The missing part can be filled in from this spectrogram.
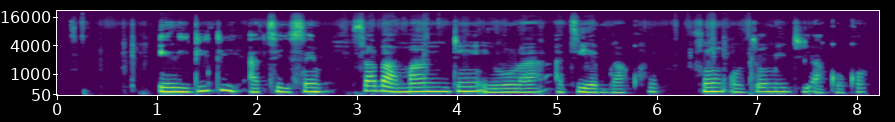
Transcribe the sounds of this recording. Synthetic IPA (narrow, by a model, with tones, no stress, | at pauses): e˨ɾi˨di˨˦di˦˨a˨tʰi˧e˨sẽ˧m˨ | sa˦ba˦˨mãː˦n̩˦dĩ˦i˨ɾo˨˧˦ɾa˧a˨tʰi˧ɛ˨ɡ͡ba˨˦kʰu˦ | fũ˦ɔ˧d͡ʒɔ˦me˦di˦˨a˨kɔ˨kɔ˦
